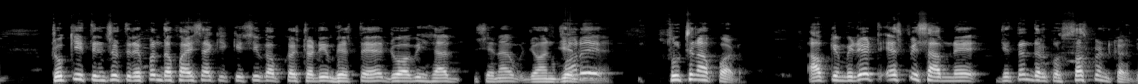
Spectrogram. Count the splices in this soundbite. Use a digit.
1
